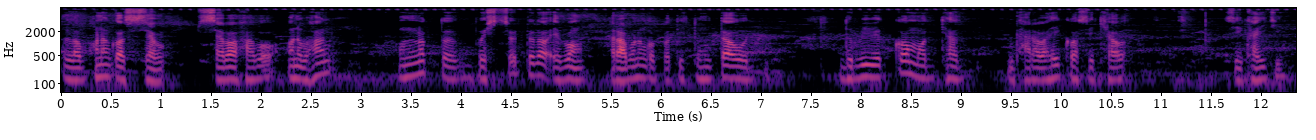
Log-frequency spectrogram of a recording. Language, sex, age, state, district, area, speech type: Odia, male, 18-30, Odisha, Balangir, urban, spontaneous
